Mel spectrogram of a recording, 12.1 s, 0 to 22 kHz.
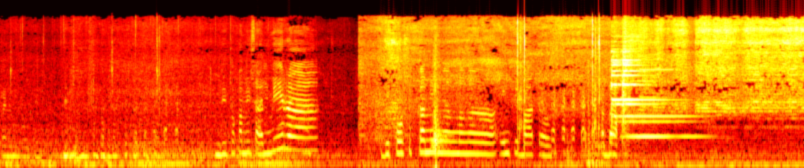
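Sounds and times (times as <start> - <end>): notification bell ringing: 9.2 - 10.7.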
